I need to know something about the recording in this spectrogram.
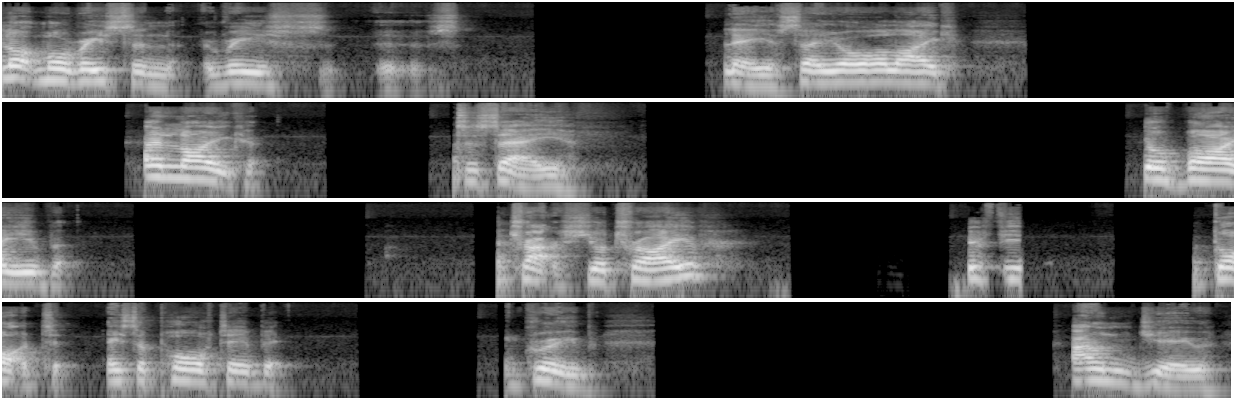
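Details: Adult man with stammering since age five, blocks and repetitions worse under stress; stammering (stuttering) with blocks.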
